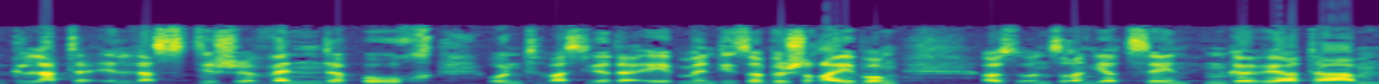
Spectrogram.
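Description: A man preaching an evening sermon, speaking emphatically, repeating key phrases and addressing the congregation directly. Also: fairly high pitch. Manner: addresses audience directly and warmly. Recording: echoey hall, dull lo-fi sound.

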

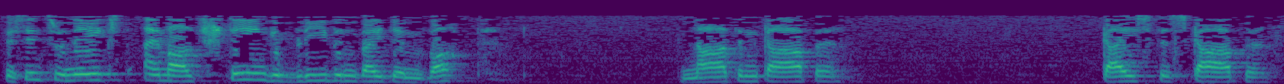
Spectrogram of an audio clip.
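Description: An older man preaching a sermon slowly and deliberately, repeating key phrases for emphasis. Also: high-pitched. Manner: slow, deliberate, emphatic repetition. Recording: tinny phone-like old recording.

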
